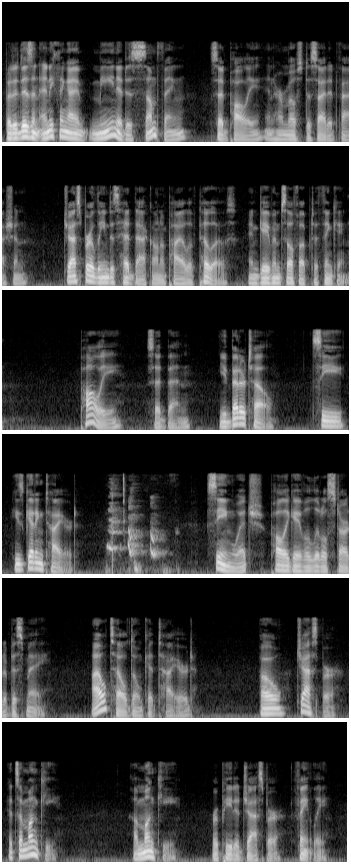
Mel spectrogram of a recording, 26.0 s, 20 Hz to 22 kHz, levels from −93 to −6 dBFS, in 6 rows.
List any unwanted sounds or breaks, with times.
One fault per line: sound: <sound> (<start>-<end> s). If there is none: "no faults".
sound: sigh (14.3-15.2 s)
